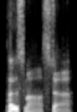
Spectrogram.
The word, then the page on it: Postmaster: British English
